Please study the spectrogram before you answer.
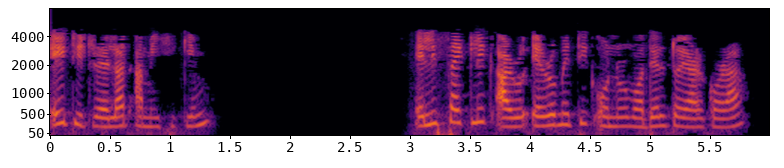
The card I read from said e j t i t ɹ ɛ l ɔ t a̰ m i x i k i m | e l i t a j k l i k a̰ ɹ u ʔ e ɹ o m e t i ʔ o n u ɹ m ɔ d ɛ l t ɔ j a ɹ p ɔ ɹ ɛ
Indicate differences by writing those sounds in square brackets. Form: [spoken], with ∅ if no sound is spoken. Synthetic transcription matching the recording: e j t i t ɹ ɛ l ɔ t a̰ m i x i k i m | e l i [s] a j k l i k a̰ ɹ u ʔ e ɹ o m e t i [k] o n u ɹ m ɔ d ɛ l t ɔ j a ɹ [k] ɔ ɹ [a]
